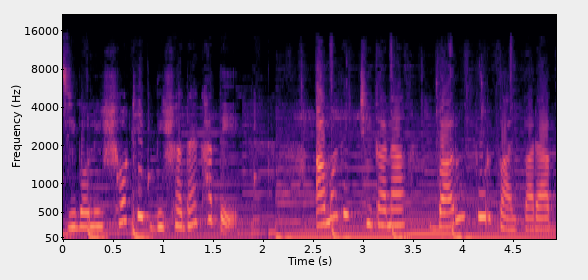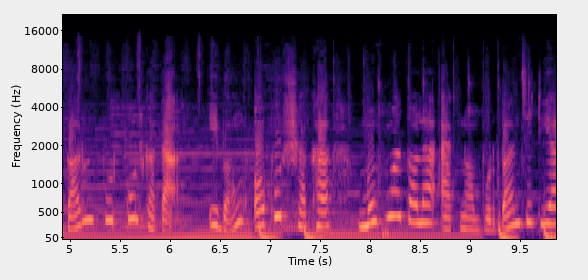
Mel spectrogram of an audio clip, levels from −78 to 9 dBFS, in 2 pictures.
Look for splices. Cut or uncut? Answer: cut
